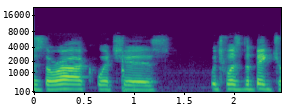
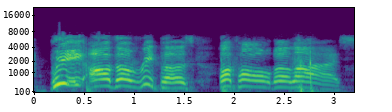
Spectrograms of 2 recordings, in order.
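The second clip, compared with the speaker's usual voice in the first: very slow, high Southern preacher voice; 7 semitones higher than usual. Telling someone to push the voice further, showing a Southern Baptist voice. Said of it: "I want to say Southern Southern Baptist".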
